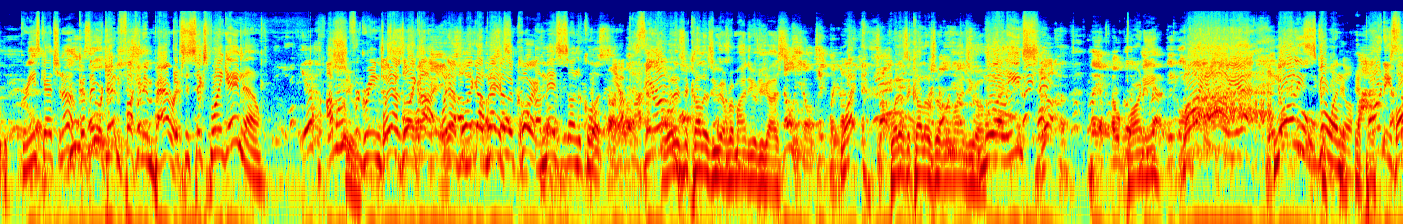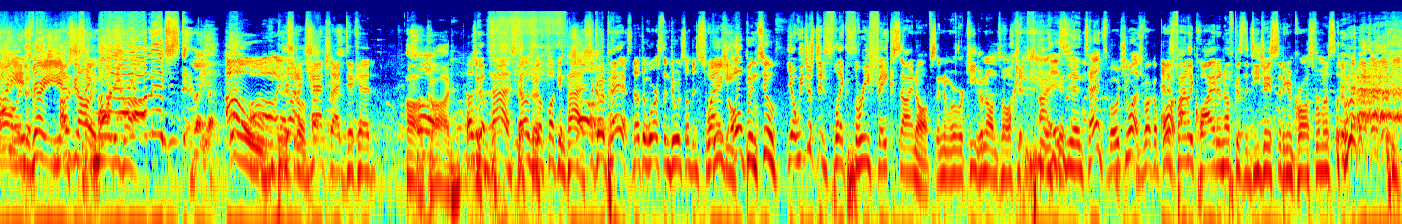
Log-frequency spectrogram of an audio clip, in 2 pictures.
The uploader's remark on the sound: Live from Rucker Park on 8/3/23!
